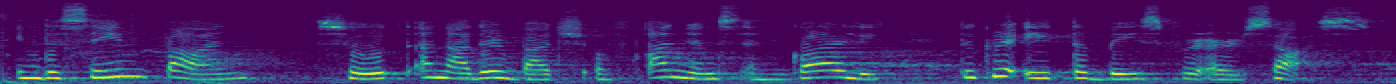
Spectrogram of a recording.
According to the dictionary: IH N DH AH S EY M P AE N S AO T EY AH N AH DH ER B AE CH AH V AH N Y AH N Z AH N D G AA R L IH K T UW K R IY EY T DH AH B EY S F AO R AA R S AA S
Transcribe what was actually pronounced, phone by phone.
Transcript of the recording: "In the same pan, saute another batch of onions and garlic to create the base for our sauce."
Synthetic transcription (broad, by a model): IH N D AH S EY M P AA N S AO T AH N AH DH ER B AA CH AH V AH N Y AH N S AH N D G AA R L IH K T UW K R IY EY T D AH B EY S F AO R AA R S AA S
